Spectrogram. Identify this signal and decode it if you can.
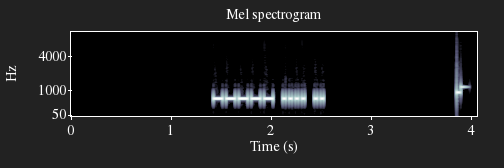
Morse code, heard as a keyed tone, about 33 wpm, 700 Hz. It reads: 0HI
